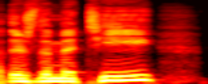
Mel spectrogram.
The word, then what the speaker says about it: Métis: but there's the Métis group.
